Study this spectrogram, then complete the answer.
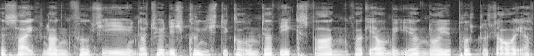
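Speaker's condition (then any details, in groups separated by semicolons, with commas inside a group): Deafness with cochlear implant, congenital deafness; hardly spoke before implant, 3-4 years relearning speech and hearing, raised orally, no sign language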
